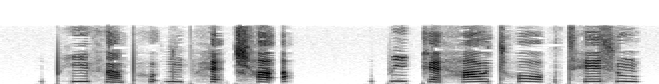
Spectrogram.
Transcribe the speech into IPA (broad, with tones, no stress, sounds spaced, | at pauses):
pʰ ĩ˦ θ ã˨ pʰ ʊ˦ ʔ d ũ˦˨ pʰ ɛ˦ ʔ t͡ɕʰ ä˦ ʔ | p i˦ k ɛ˨ h a˦ ʊ̯ tʰ ɔ˦˨ | tʰ e˦ s ũ˦˨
